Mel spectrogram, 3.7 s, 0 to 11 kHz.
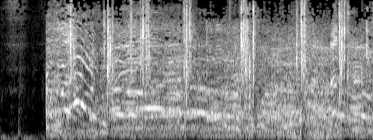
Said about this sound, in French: La rue grogne à Lomé. Des manifestants sont visibles sur plusieurs kilomètres. Les leaders, militants et sympathisants de l'opposition togolaise exigent dans la rue le retour à la constitution de 1992.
